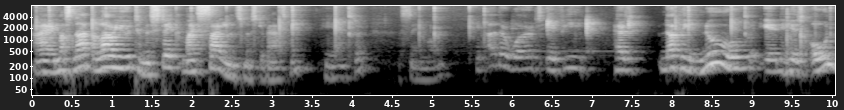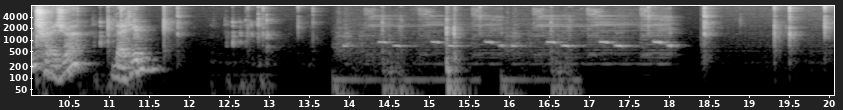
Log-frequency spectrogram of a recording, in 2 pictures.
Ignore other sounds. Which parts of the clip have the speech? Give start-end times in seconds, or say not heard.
0.0-11.5.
